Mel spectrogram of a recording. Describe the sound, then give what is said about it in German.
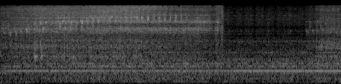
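Continuous hiss of hand-held sandpaper rubbing a spinning brass pocket-compass housing on a lathe, over a steady machine hum, giving it a sunburst finish; the scraping drops quieter briefly near the end, then resumes. “Dann nimmt er Schleifpapier in die Hand und verpasst dem Gehäuse damit einen ganz besonderen Schliff.”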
